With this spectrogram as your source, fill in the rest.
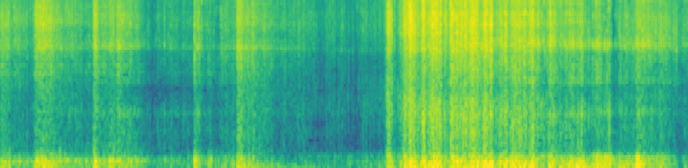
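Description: Fingertips scratch and flick the white nylon bristles of a small blue plastic scrub brush, making soft, crackly rustling bursts with a heavy low rumble. A quieter stretch in the middle gives way to denser, louder, continuous scratching for the last few seconds.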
